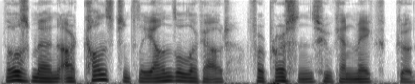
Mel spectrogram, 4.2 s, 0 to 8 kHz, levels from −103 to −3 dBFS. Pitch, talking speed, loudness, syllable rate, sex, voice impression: 115 Hz, 190 wpm, -18 LUFS, 4.9 syllables/s, male, masculine, adult-like, tensed, powerful, bright, soft, raspy, cool, intellectual, slightly refreshing, friendly, reassuring, slightly wild, lively, slightly kind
